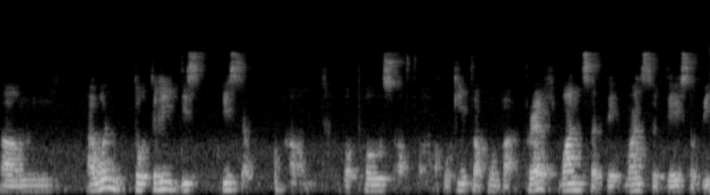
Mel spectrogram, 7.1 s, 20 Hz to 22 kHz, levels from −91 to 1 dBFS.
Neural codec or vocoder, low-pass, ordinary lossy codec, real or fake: none; 7.2 kHz; none; real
